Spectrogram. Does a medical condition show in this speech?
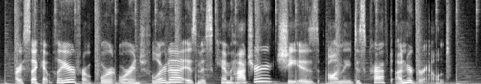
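No.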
